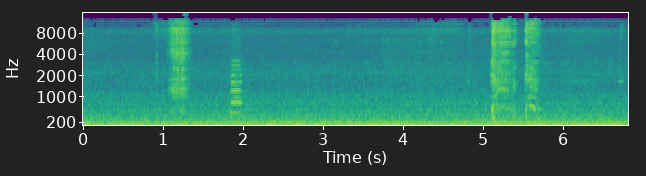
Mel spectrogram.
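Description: A vehicle horn honks in short bursts.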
